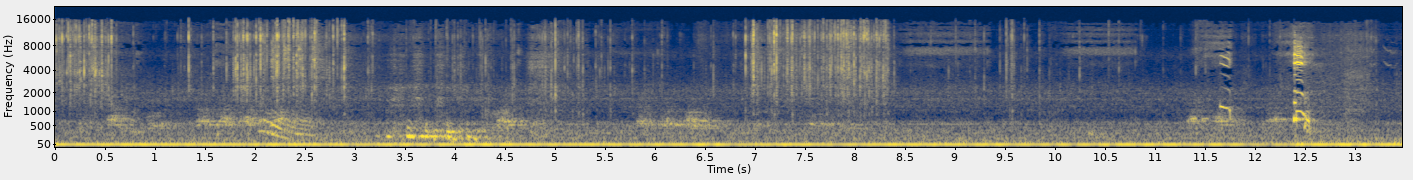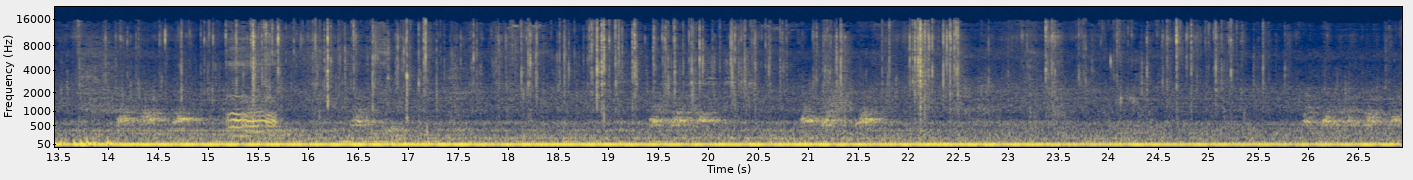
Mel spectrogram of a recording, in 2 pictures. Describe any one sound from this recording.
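Small puppies whimper and squeak softly.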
